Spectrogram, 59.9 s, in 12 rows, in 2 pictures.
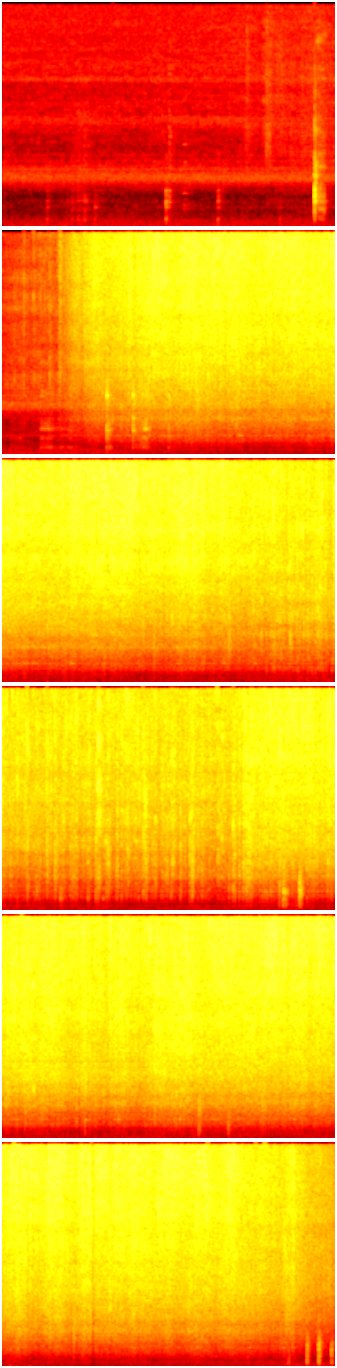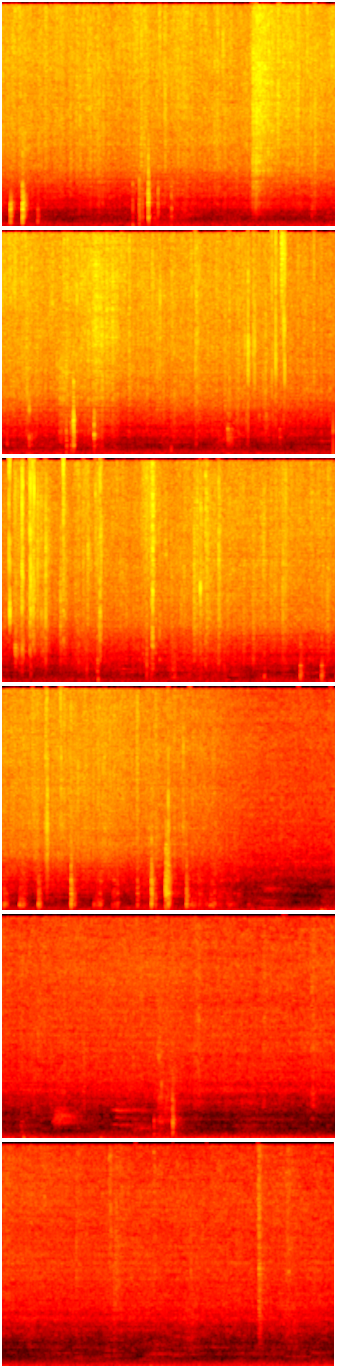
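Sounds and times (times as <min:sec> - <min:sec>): ham and onion sizzling: 0:00.0 - 0:51.7, 0:52.3 - 0:56.0
wooden utensil stirring: 0:44.7 - 0:48.6.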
